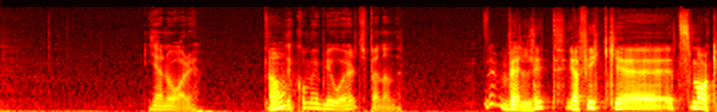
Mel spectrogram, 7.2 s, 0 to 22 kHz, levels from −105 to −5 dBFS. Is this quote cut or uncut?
uncut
